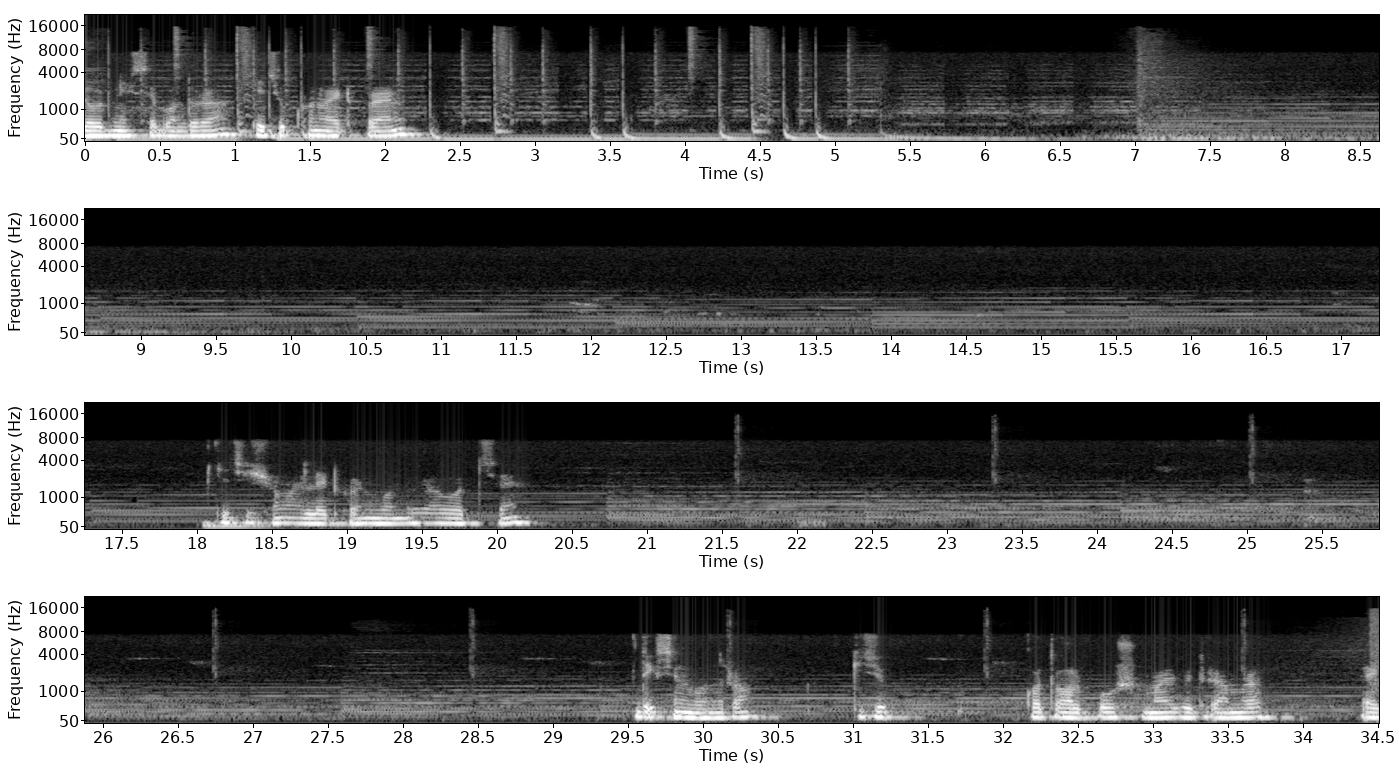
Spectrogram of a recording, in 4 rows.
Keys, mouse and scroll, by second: 3.4 scroll down 1, 3.6 scroll up 1, 5.6 scroll down 1, 11.0 scroll up 1, 19.2 scroll down 1, 24.3 scroll down 1, 25.0 scroll up 1, 28.1 scroll down 1, 30.8 scroll down 1, 31.0 scroll up 1, 32.2 scroll down 1.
